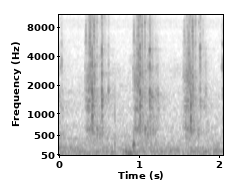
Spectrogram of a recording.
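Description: Fingers tapping and rubbing on a tablet's touchscreen and rubber case: about four soft, short taps a little over half a second apart.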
